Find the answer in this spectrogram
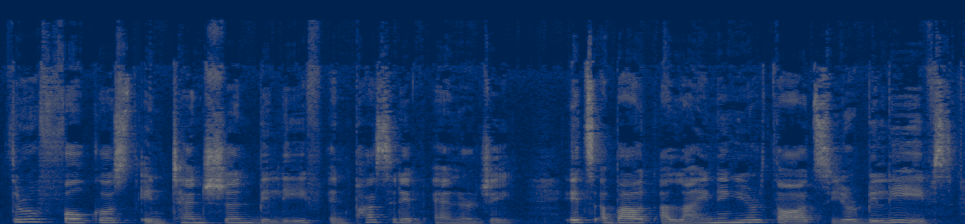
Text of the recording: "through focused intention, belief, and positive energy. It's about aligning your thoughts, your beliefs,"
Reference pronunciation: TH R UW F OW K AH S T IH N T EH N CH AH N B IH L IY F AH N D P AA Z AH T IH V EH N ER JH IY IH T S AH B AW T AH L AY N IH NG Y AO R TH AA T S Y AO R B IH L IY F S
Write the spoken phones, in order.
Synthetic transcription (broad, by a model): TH R UW F OW K AH S T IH N T EH N SH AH N B IH L IY F AH N D P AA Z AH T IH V EH N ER JH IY IH T S AH B AW T AH L AY N IH NG Y AO R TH AA T S Y AO R B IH L IY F S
